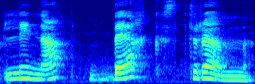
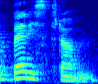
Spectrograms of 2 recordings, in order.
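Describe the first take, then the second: First: "Bergström" drawn out slowly with a hard g; "Bergström" with the g sounded as a hard k; careful name pronunciation. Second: "Bergström" with the g softened to an i sound; Swedish-style pronunciation. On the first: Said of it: "C'est comme ça qu'on devait le prononcer". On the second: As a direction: say Bergström as "Beri-ström". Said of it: "à la suédoise, ça devrait dire". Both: Shown as a demonstration.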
